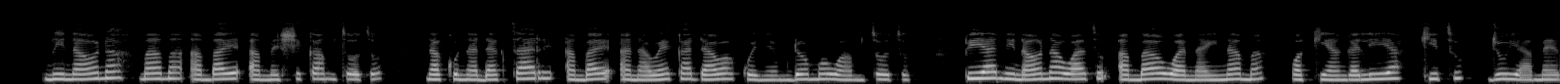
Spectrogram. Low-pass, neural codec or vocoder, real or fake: 7.2 kHz; none; real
